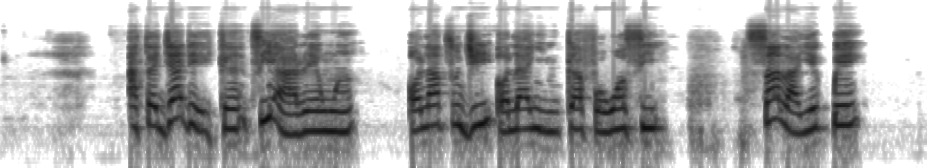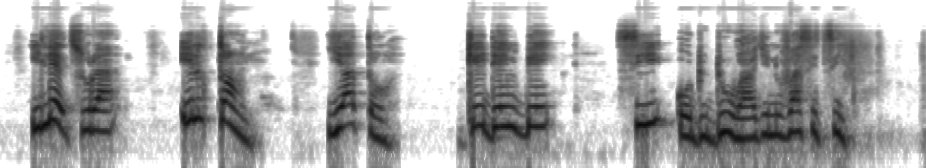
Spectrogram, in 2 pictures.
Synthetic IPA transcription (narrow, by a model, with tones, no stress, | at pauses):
a˨tɛ˨d͡ʒa˦de˨kã˧ti˦a˨ɾɛ˧w̃ã˧ | ɔ˧la˦tũ˦d͡ʒi˦ɔ˧la˦j̃ĩ˦ŋ̩˦ka˦fɔ˧wɔ˦si˦ | sã˦˨la˨je˨˦k͡pe˦ | i˧le˦˨tu˨˦ɾa˧ | i˦ltɔ̃˦˨n | ja˦˨tɔ˨ | ɡe˦de˦ŋ̩˦ɡ͡be˦ | si˦o˦˨du˨du˨˦˨wa˨˦ju˧nĩ˧va˦si˦ti˦˨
